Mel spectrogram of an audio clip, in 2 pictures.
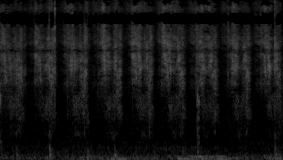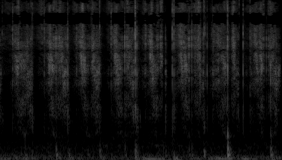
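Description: Long nails scratch and rub repeatedly across the aluminium palm rest of a gold MacBook Air. The result is a quiet, bright, hissy scraping in a steady back-and-forth rhythm of about two strokes per second, each stroke dying away almost at once.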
